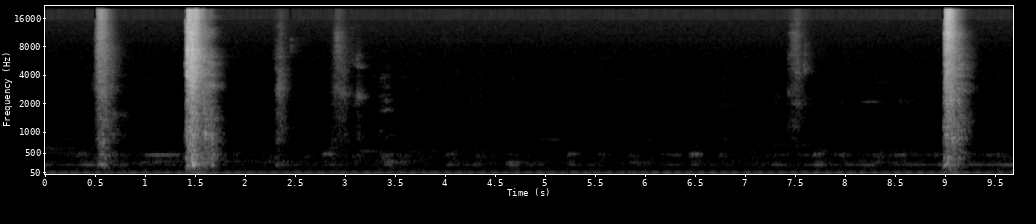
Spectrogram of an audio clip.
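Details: Black cat Sotis sneezing repeatedly indoors: a soft sneeze, then a loud sharp one, a few faint snorts, and a final strong sneeze near the end, against low steady room hum.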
